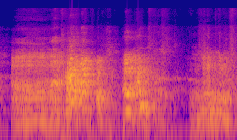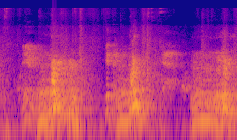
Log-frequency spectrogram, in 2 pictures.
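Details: Doberman barking aggressively during protection training, deep harsh barks in bursts roughly every one to two seconds, a man's voice talking over them indoors.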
